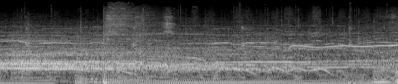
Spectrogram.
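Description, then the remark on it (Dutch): A crowd cheers and whoops loudly with steady clapping underneath, applauding two guests from the company Mortel; a dense, sustained roar of excited voices filling the whole stretch without letting up. “mag ik een groot applaus voor onze vrienden van Motel Maarten Goed en Frans Oudendorp”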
